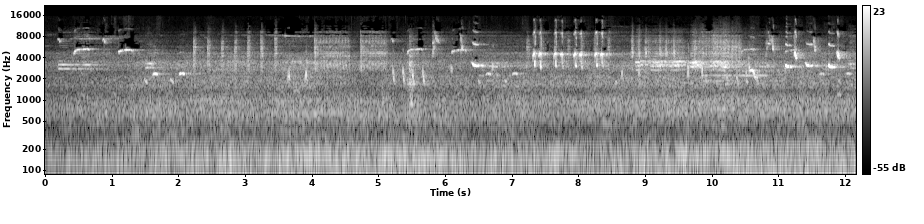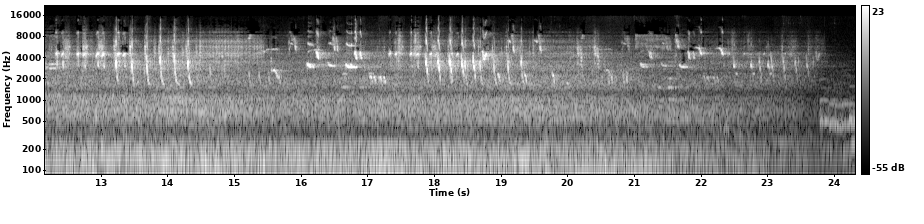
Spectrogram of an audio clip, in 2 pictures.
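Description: Recorded birdsong played over outdoor loudspeakers: many short chirps and quick trilled tweets overlapping throughout, with a steady low rumble underneath.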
